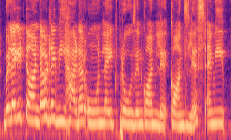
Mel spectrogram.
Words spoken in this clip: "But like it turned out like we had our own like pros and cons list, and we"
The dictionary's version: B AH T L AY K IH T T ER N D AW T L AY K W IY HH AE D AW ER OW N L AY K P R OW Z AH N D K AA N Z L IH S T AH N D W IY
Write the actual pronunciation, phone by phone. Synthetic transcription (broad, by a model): B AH T L AY K IH T T ER N D AW T L AY K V IY HH AE D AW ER OW N L AY K P R OW Z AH N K K AA N Z L IH S T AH N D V IY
